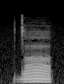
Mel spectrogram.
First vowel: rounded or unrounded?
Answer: unrounded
